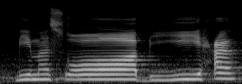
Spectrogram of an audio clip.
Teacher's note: حسیر، وَلَقَدْ زَيَّنَّا السَّمَاءَ الدُّنْيَا، وَلَقَدْ دال حروف قلقلہ ہے، وَلَقَدْ زَيَّنَّا السَّمَاءَ الدُّنْيَا بِمَصَابِيحَ، یہاں صا الف سے پہلے زبر ہے، حروف مدہ ہے، یہاں پہ ہم حروف مدہ کو کھینچ کر پڑھیں گے، صا اور صاد کو موٹا پڑھیں گے۔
